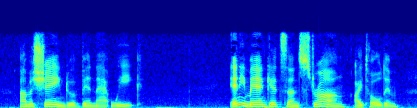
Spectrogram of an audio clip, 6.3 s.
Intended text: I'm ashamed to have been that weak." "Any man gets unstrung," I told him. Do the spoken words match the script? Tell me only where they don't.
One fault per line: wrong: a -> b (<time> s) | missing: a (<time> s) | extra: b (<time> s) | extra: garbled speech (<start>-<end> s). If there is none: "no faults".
no faults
